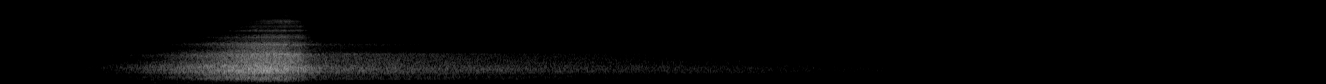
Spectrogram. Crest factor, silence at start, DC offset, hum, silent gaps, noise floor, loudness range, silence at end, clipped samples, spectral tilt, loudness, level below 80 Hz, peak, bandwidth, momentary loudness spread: 26 dB; 1.4 s; under 0.1%; none; none; under -90 dBFS; 22 LU; 7.5 s; under 0.1%; -2 dB/octave; -34 LUFS; under -90 dBFS; -18 dBFS; 16 kHz; 28 LU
